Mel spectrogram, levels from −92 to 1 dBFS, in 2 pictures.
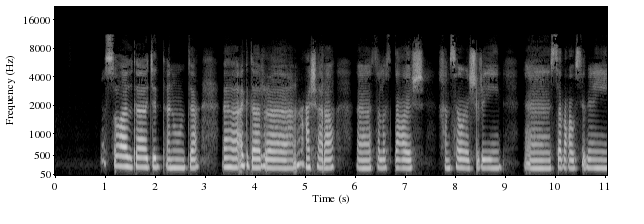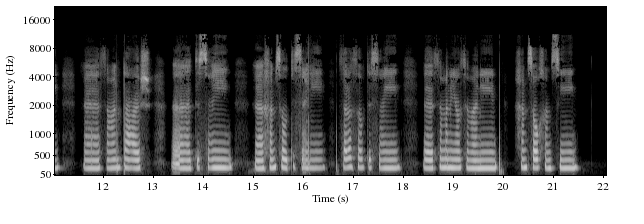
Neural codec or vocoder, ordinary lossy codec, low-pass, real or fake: autoencoder, 48 kHz, 32 numbers a frame, DAC-VAE, trained on Japanese speech; MP3, 48 kbps; 19.8 kHz; fake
